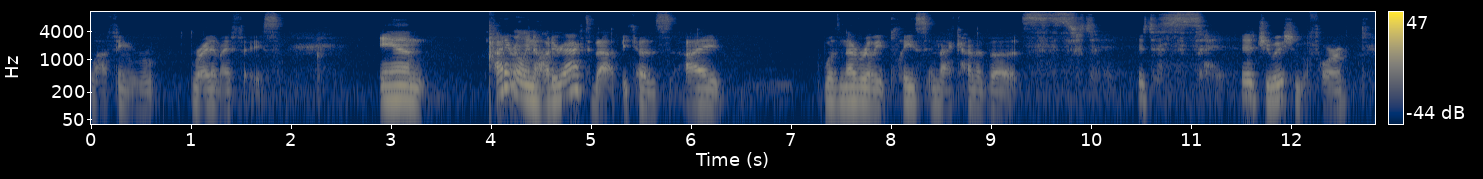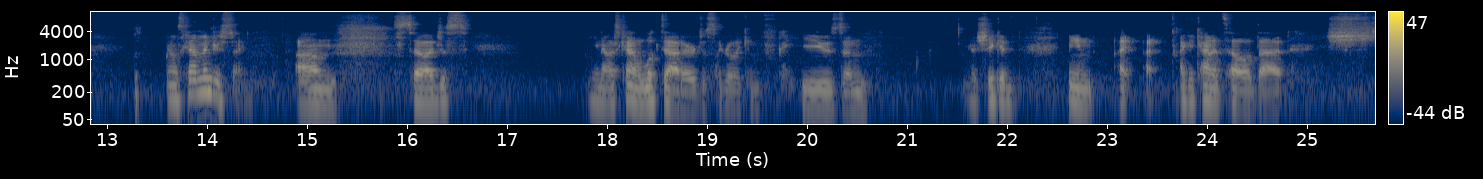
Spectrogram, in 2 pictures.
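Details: Adult man who stutters, a speech-language pathologist himself, reporting blocks on his name and secondary eye-tensing and head movements; part-word and phrase repetitions here; stuttering.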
